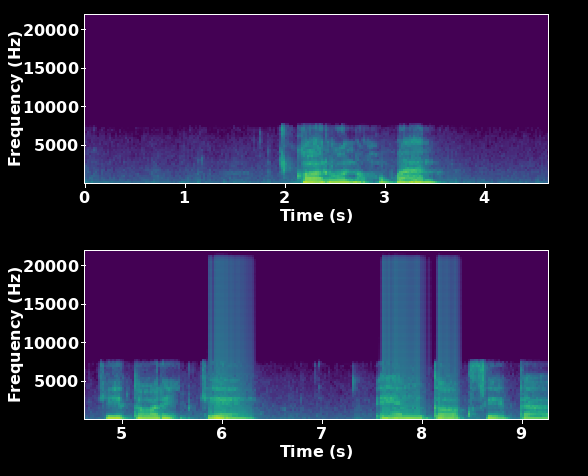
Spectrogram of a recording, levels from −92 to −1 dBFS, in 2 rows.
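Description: A short speech clip, carried over what sounds like a fairly high-quality Speex setting, with two separate problems. VoIP packet loss concealed by the speech codec hits at 2.13 s, 5.45 to 5.65 s and 8.73 s. The decoder fills the gaps by stretching the last bit of voice into a fading buzzy smear, worst in the middle burst, where about 140 ms went missing in runs up to 120 ms. From 5.82 to 8.40 s there's a filter restarted on every block: a steady 345 Hz buzz that tracks the speech level, which fits a 128-sample block.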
